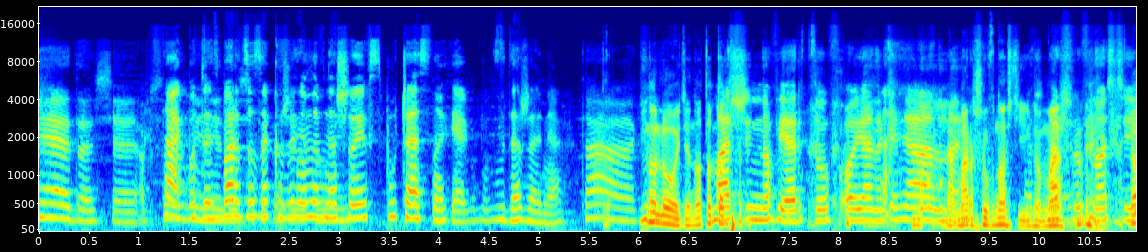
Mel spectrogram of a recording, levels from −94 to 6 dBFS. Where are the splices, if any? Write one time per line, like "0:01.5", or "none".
0:06.0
